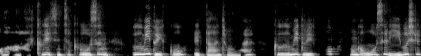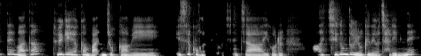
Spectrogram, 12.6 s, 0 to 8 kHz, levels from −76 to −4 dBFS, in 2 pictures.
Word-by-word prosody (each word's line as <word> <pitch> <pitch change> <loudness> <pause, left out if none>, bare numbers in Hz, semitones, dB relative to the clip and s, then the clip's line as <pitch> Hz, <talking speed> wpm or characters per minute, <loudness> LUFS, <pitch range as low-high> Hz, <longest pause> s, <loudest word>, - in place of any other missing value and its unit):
우와 210 +3 -2 0.4
그게 235 0 0
진짜 210 -1 -3
그 230 +4 -1
옷은 210 +2 +3 0.3
의미도 275 - +5
있고 165 +7 0
일단 190 -3 +1
정말 165 -4 -4 0.5
그 215 -2 +1
의미도 235 -2 +4
있고 320 - -3
뭔가 230 -1 +3
옷을 230 +4 +2
입으실 280 - +2
때마다 285 - -2
되게 260 0 +1
약간 215 -3 +1
만족감이 180 -2 0 0.2
있을 210 +7 -2
것 225 - -3
같아요. 175 -4 -2 0.3
진짜 165 -1 -3
이거를 180 +2 -4 0.5
'아 200 -2 -6
지금도 265 +5 +1
이렇게 200 0 +3
내가 175 -2 -1
잘 180 +1 -7
입네.' 205 +10 0
205 Hz, 310 characters per minute, -19 LUFS, 180-240 Hz, 0.5 s, 의미도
